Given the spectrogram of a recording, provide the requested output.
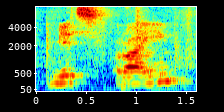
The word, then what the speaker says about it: Mitzrayim: There's that diphthong, Mitzrayim. But notice the pronunciation is not on the first. Mitzrayim, Egypt.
